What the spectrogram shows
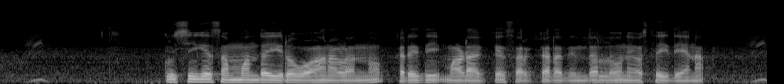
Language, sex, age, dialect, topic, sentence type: Kannada, male, 31-35, Central, agriculture, question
